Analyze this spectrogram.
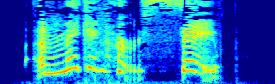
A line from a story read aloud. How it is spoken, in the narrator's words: she cries, voice still muffled by the plain white mask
